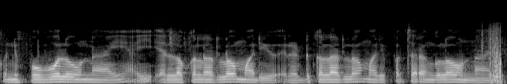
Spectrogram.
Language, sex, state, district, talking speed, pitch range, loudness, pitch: Telugu, male, Telangana, Mahabubabad, 165 wpm, 105-115 Hz, -18 LUFS, 110 Hz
